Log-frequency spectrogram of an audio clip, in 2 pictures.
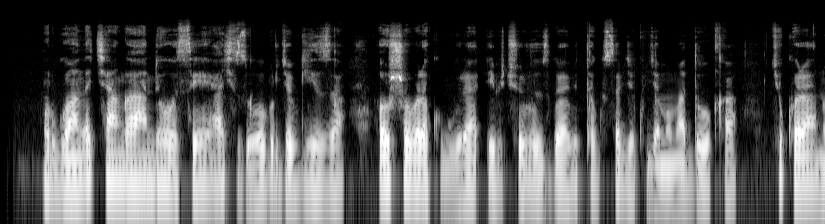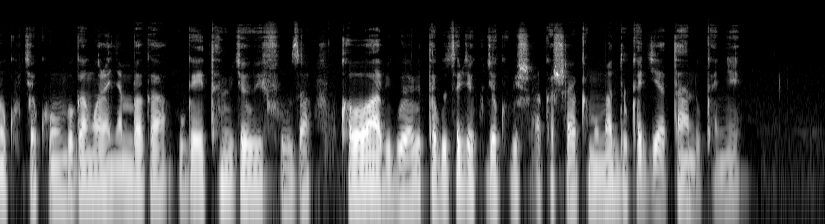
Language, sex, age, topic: Kinyarwanda, male, 18-24, finance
